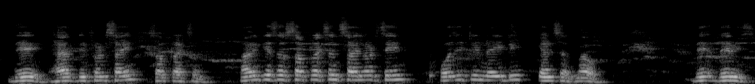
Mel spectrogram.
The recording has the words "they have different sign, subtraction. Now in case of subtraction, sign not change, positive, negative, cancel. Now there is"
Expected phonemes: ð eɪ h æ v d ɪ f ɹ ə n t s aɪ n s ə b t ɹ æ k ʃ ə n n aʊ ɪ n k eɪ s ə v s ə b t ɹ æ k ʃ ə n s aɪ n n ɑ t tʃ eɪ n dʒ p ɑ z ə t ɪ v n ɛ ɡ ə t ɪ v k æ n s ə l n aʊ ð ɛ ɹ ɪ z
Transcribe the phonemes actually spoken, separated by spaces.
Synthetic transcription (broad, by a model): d eɪ h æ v d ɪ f ɹ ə n t s aɪ n s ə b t ɹ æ k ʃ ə n n aʊ ɪ n k eɪ s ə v s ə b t ɹ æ k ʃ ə n s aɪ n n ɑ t s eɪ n p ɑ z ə t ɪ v n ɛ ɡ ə t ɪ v k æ n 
